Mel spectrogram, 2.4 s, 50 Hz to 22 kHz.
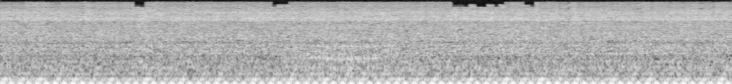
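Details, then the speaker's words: Idle at the exhaust after replacing the exhaust camshaft position sensor (P0014, limp mode; solenoid codes P0973/P0976 still suspected): even steady exhaust pulse, no lope, rough idle gone, check engine light off; normal idle. "what no rough idle when I'm at a stop check engine lights off we're going down the road and shifting good it's quiet and I'm happy"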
